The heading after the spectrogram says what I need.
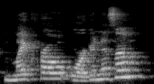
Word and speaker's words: microorganism: on this next word microorganism it's almost like you're just splitting this in two parts micro organism micro organism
